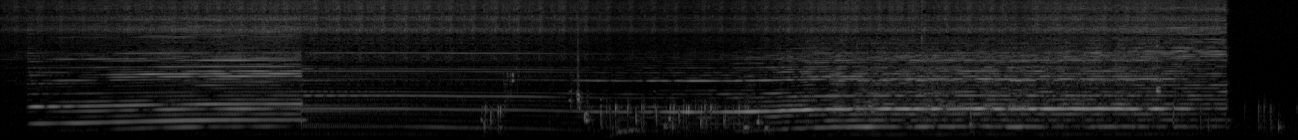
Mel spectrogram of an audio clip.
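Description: Electronic synthesized tones from a sensor-controlled MaxMSP instrument: several held pitches sounding together and sliding slowly in pitch. In the middle they turn quieter, with scattered clicks and a low upward glide, then swell again before cutting off suddenly near the end.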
